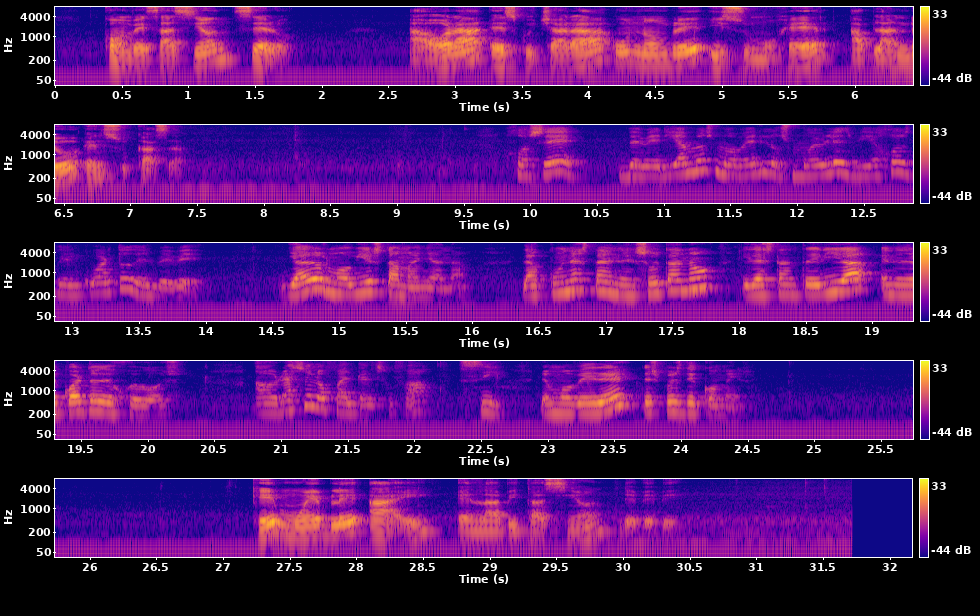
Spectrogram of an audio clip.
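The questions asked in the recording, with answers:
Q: ¿Qué mueble hay en la habitación de bebé?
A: el sofá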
